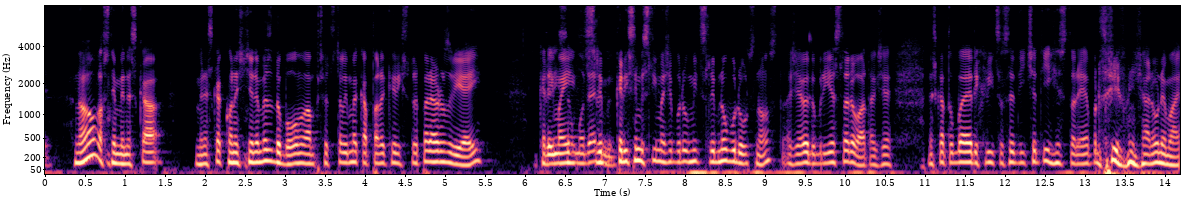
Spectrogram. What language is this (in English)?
Czech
